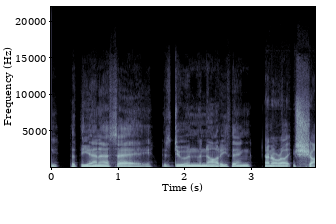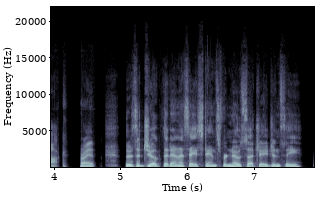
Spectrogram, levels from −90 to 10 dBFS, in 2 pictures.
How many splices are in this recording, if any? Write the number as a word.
zero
